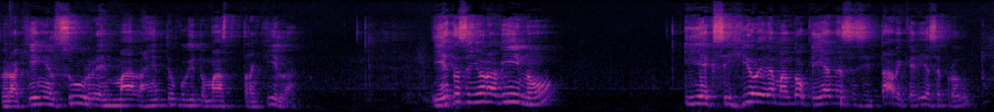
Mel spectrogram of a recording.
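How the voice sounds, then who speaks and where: A man preaching a sermon, telling a workplace story and acting out the dialogue, rising to emphatic peaks. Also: fairly high pitch. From northern United States.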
